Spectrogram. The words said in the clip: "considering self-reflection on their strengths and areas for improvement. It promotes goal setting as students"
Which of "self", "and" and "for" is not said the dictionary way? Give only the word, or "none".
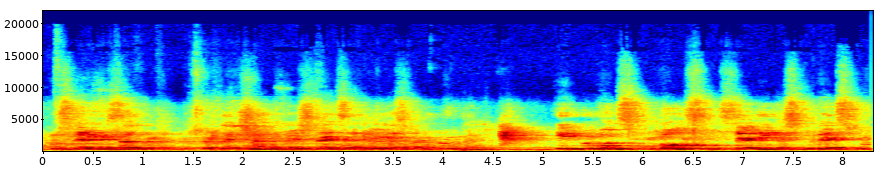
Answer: self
